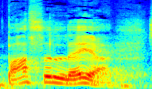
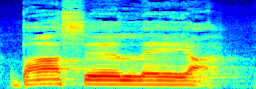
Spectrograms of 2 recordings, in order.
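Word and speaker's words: Basileia (βασιλεία): Basileia. So notice there's actually four syllables there. Basileia. Good. But the emphasis is on the third syllable because that's where the accent mark, right?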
